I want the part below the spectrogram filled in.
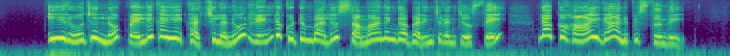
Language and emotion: Telugu, happy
